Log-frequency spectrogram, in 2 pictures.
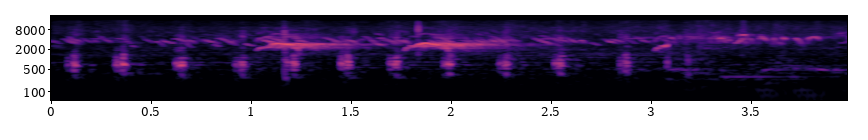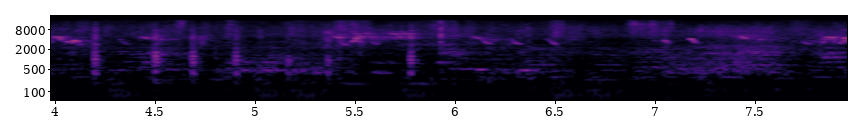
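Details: Bantam broody hen among her young: quick clucks and high chick peeps for the first few seconds, then softer scattered clucking with quieter peeps.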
